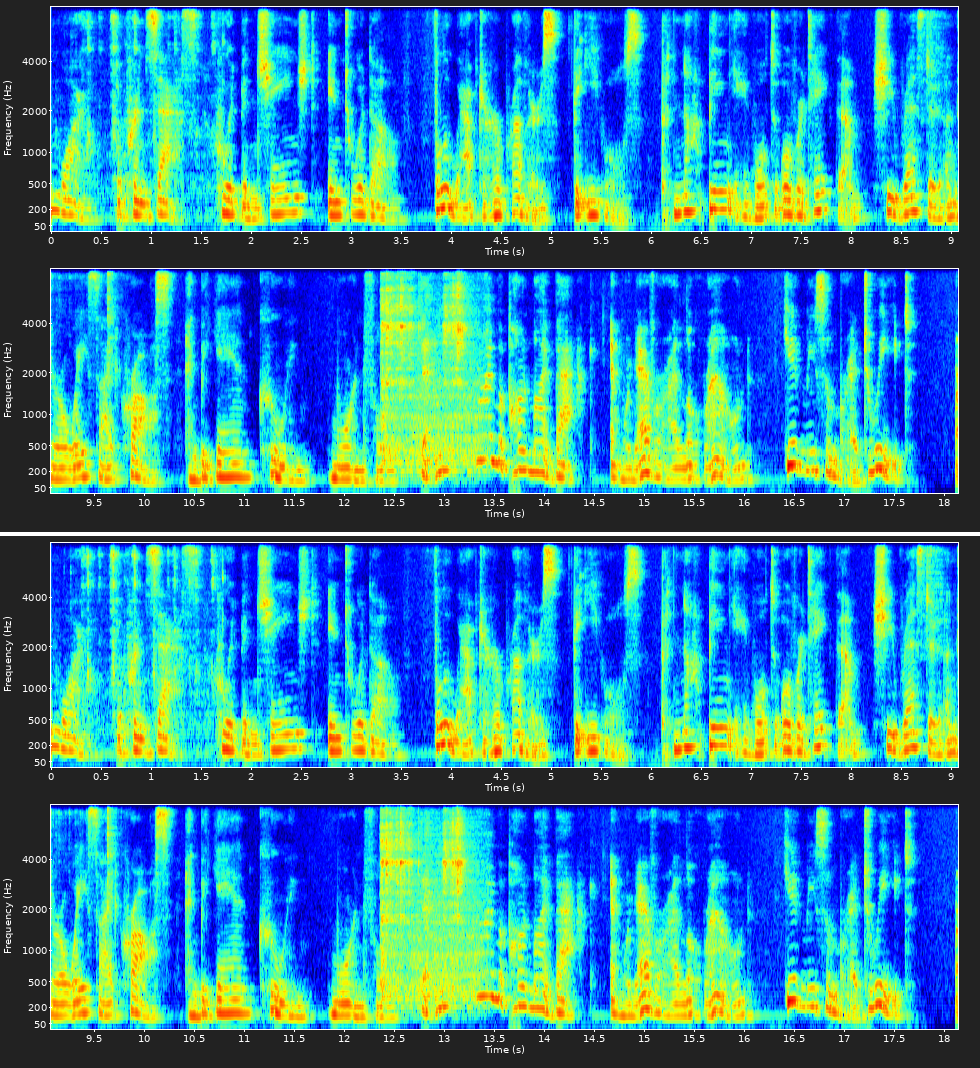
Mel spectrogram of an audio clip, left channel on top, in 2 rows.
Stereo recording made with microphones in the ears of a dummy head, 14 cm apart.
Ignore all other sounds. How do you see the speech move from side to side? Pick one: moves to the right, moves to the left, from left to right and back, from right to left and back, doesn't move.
from left to right and back.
